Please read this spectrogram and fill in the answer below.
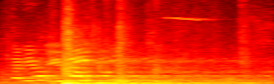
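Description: Girls' voices calling out during an indoor soccer game, with one sharp thud about half a second in, a ball being kicked.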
